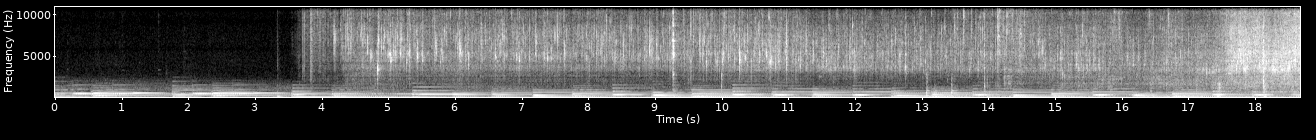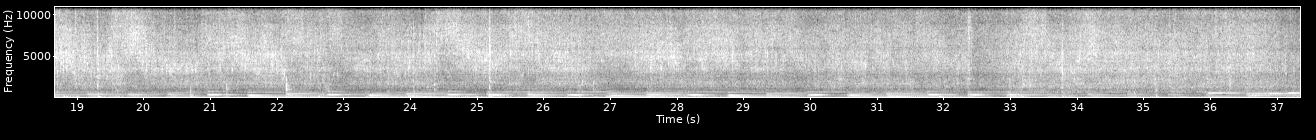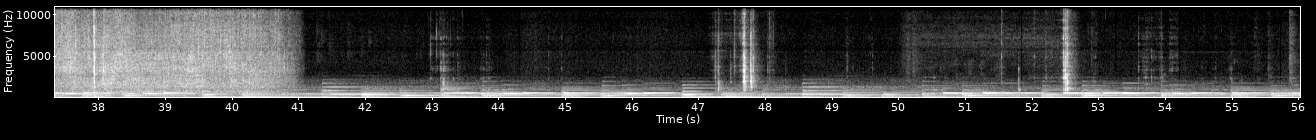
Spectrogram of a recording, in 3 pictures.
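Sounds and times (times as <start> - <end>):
background music melody: 0.0 - 56.0
butter sizzling in oil: 3.7 - 41.0.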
